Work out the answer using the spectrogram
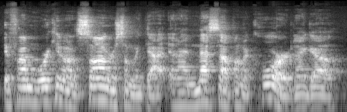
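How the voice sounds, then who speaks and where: A man's voice: on the low side, expressive, racing, a bit bright. A man who co-produced and designed the sound, chatting casually and rambling with lots of "like"s. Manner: rambling, full of "like"s. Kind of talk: casual behind-the-scenes chat. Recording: roomy echo, distant mic.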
